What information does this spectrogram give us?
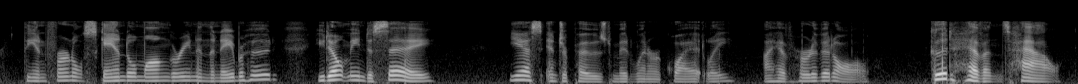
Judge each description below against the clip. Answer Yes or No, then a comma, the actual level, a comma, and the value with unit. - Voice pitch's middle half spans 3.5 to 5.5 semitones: Yes, average, 4.7 semitones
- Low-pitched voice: No, medium, 160 Hz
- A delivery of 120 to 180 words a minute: Yes, average, 145 wpm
